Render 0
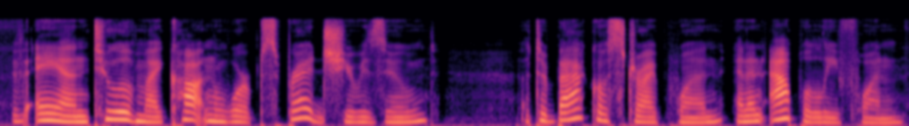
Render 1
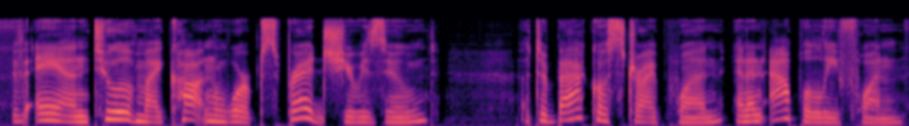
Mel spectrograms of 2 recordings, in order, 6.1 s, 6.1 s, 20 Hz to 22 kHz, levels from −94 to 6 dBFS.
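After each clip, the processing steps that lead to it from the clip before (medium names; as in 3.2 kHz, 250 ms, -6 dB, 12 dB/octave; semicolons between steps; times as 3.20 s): tilt EQ +4 dB/octave; peak limiter -14.5 dBFS, peak gain reduction 16 dB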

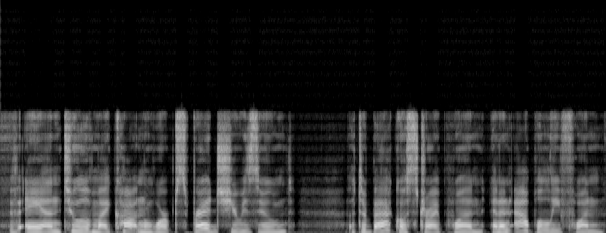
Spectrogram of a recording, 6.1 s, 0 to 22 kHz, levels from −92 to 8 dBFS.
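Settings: high-order bell 610 Hz +14.5 dB 1.2 oct; comb 1 ms, depth 93%; trim +2.5 dB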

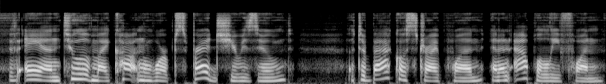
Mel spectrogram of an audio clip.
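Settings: loudness maximiser +9 dB; trim -1 dB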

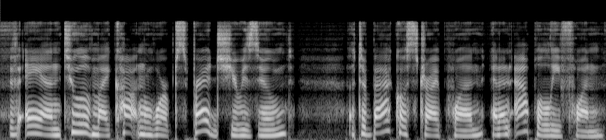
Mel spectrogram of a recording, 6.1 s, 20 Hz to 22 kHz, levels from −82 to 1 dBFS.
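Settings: compression, threshold -12 dBFS, peak gain reduction 6 dB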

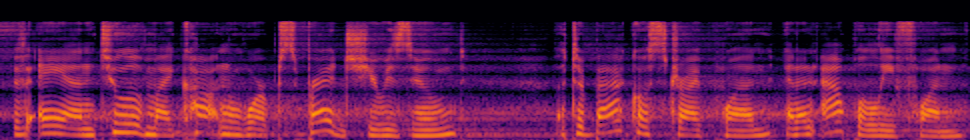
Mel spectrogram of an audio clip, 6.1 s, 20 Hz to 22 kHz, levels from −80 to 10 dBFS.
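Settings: reverberation RT60 5.6 s, pre-delay 30 ms, DRR 16.5 dB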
